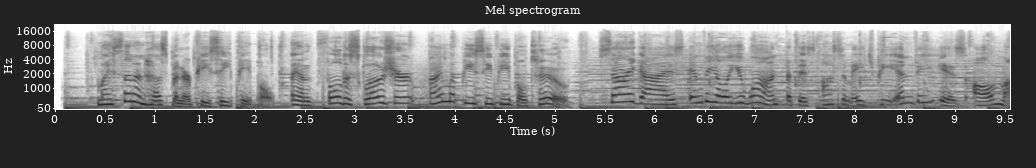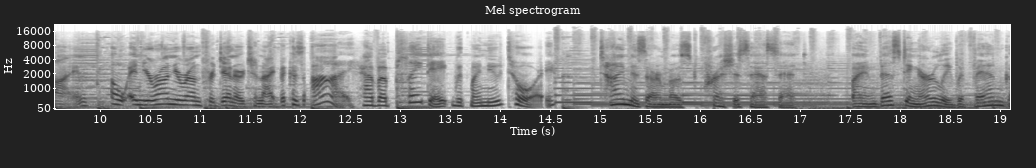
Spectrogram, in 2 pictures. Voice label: women commercial

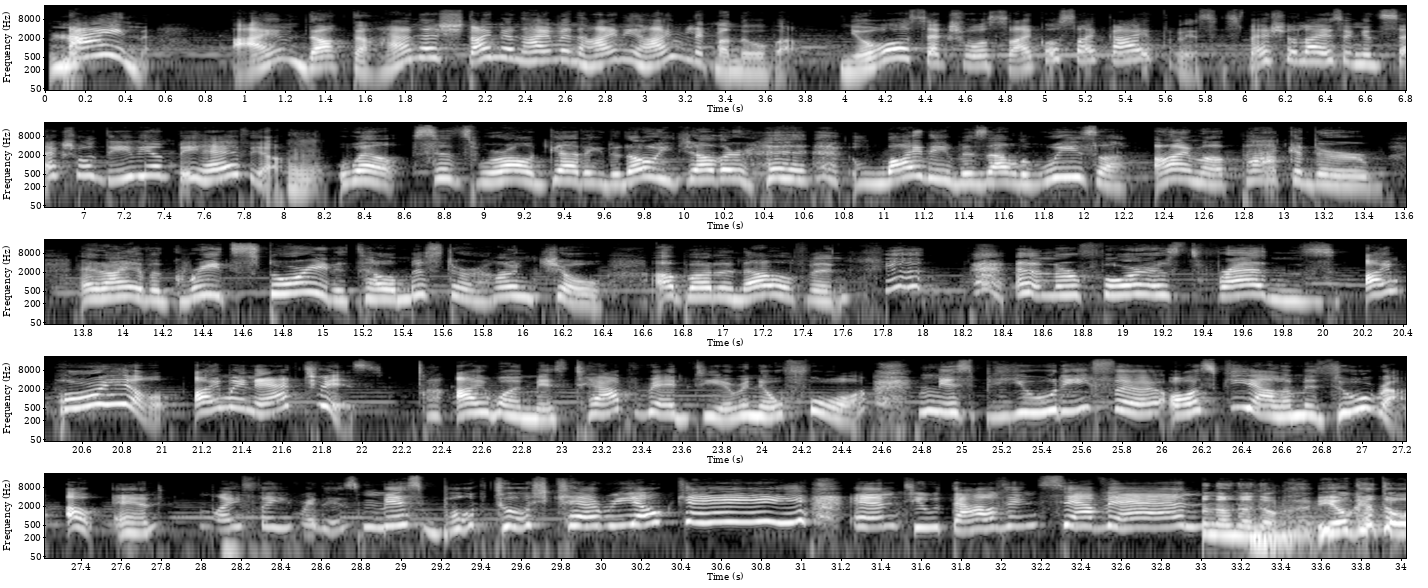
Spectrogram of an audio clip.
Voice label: women animation

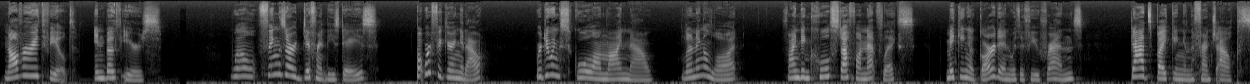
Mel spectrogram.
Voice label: kids commercial

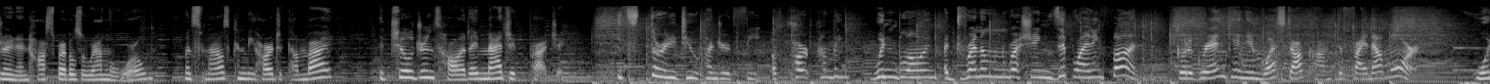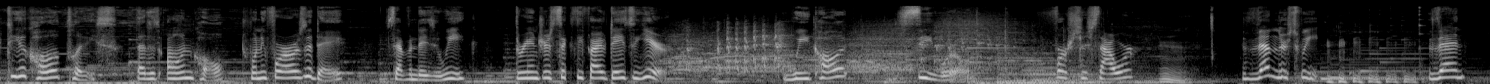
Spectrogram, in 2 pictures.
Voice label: kids commercial

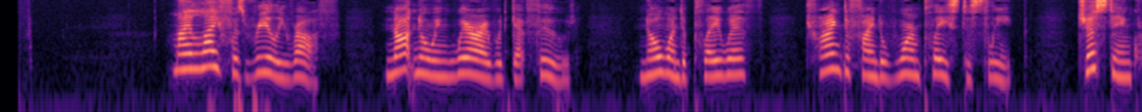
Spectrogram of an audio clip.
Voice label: kids commercial

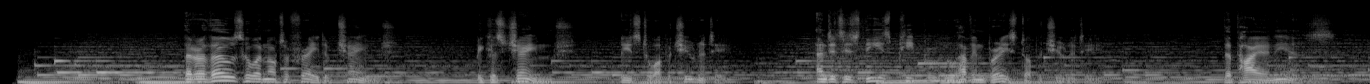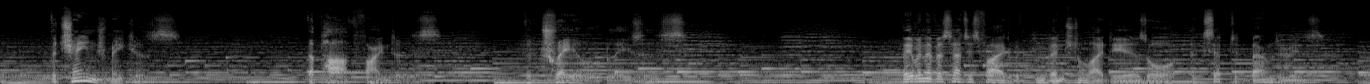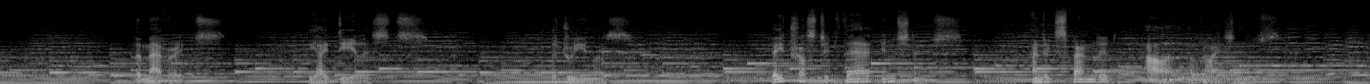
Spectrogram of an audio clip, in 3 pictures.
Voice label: british narration

